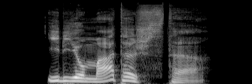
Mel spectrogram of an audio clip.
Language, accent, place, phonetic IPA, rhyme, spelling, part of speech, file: German, Germany, Berlin, [idi̯oˈmaːtɪʃstɐ], -aːtɪʃstɐ, idiomatischster, adjective, De-idiomatischster.ogg
- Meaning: inflection of idiomatisch: 1. strong/mixed nominative masculine singular superlative degree 2. strong genitive/dative feminine singular superlative degree 3. strong genitive plural superlative degree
